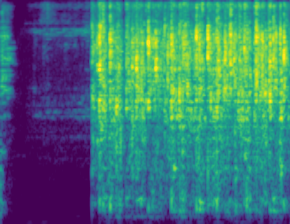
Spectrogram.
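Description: Water is measured out and poured for mixing homemade dishwashing liquid: after a near-silent moment, a loud continuous rush of pouring liquid begins and runs on steadily.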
